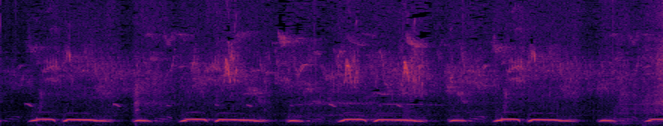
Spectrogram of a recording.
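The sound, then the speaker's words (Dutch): A Eurasian collared dove coos in repeated soft, hollow, mid-pitched phrases. They come in a steady, regular rhythm and stand alone without talk. “U hoort hier een Turkse tortel. Het lijkt wel een Leidse vogel. De Turkse tortel.”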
